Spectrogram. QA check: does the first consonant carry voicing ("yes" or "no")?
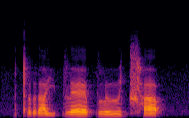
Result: no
